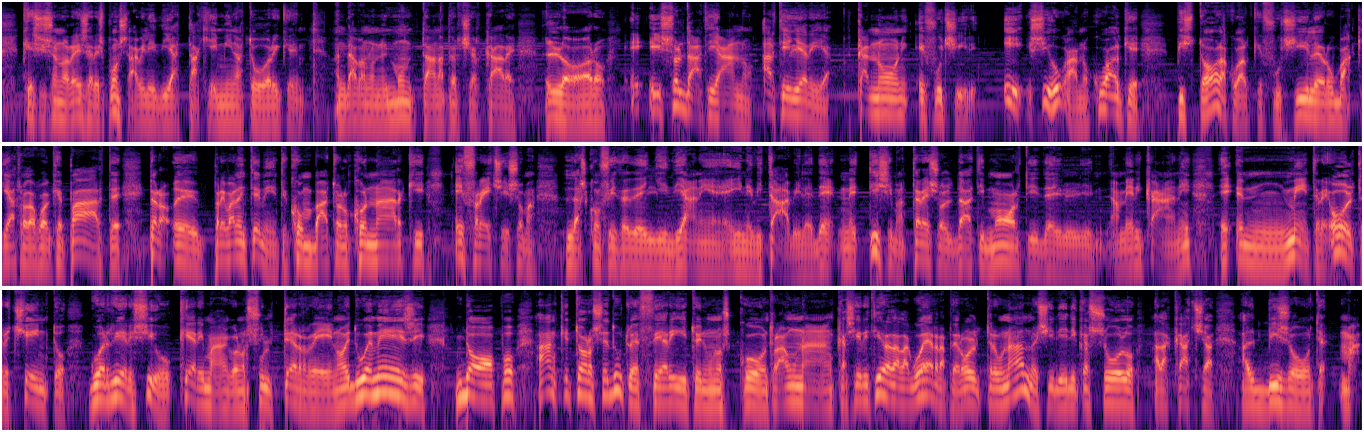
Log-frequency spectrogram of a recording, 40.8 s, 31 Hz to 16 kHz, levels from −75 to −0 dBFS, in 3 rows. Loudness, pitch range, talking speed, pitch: -20 LUFS, 85-110 Hz, 145 wpm, 95 Hz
